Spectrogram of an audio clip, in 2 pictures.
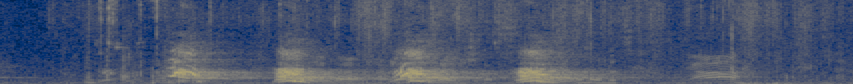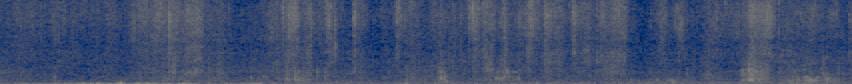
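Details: Four deep, harsh barks from a Giant Schnauzer, spaced about half a second apart, then softer human speech and faint background noise.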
